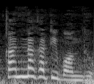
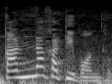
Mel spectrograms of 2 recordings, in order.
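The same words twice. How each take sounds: No difference in how they are said.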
